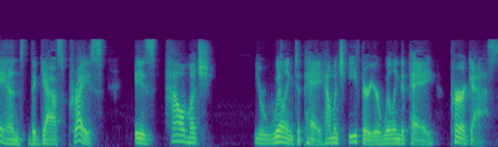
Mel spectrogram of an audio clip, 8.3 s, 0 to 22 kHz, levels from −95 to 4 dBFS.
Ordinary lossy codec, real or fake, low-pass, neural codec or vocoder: MP3, 48 kbps; fake; 7.2 kHz; codec, 16 kHz in and 24 kHz out, 0.8 kbps, FocalCodec, streaming, 65536 codes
